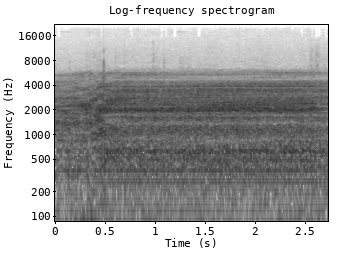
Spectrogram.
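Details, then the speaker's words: Radio receiver on the bench after repair (a suspected shorted or broken transformer was replaced from a parts board), working on AM and sideband with the signal generator off: an even, steady background hiss with a faint buzzy whine from the LED bench lights, which is normal. "those suckers generate some noise so when i touch the chassis of the radio it goes into the radio but anyway it allows you to hear the background noise"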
